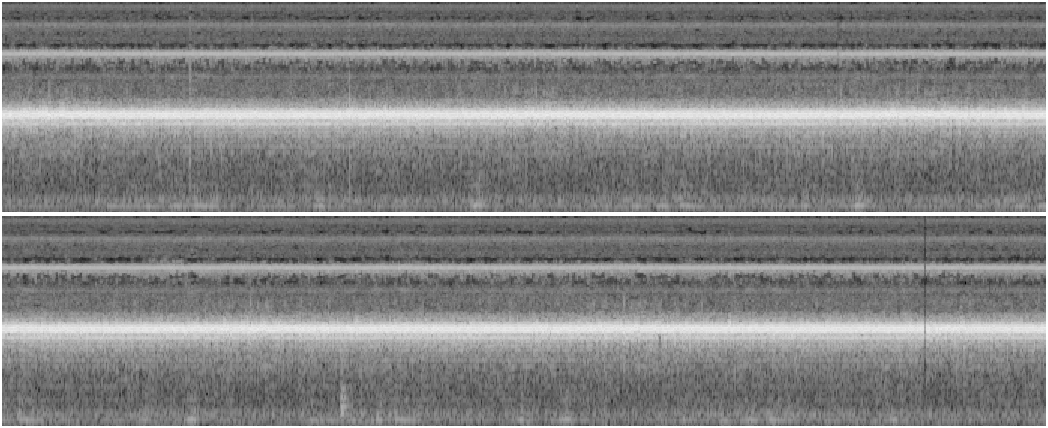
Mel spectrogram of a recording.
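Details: Mole cricket lure sound: a long, even, high-pitched churring trill that never pauses, steady in loudness and pitch, accompanied by scattered soft low clicks.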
